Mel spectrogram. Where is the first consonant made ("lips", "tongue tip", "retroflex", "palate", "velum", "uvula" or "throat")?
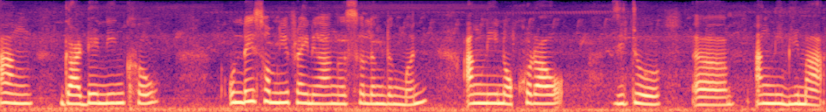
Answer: velum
